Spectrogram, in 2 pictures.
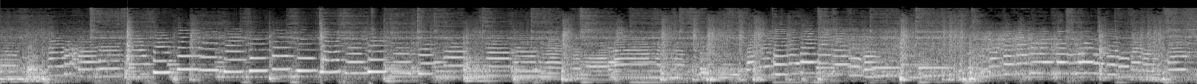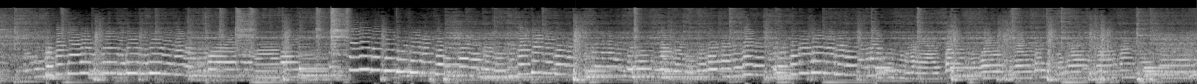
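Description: Live small-group jazz: a cornet plays flowing solo phrases that rise and fall, over walking upright bass and a drum kit keeping time on the cymbals. There is a brief breath between phrases about halfway through.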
